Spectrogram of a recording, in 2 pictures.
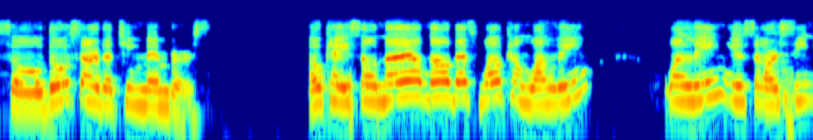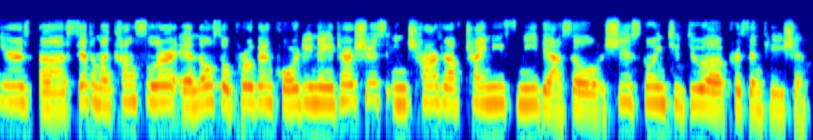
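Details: Adult woman; normal voice.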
